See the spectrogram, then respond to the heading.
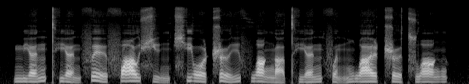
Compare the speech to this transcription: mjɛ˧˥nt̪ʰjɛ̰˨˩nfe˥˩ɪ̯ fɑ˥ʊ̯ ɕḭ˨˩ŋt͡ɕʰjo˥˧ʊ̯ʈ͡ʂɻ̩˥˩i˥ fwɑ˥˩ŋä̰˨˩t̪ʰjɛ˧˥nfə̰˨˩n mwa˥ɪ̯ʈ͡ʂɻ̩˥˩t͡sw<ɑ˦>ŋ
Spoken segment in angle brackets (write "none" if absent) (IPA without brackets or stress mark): ɑ˥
